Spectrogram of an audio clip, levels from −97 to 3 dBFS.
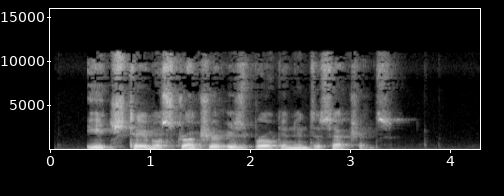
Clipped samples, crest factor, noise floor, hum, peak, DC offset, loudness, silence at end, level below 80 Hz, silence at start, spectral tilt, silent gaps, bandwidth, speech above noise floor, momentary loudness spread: under 0.1%; 16 dB; -66 dBFS; none; -2 dBFS; under 0.1%; -18 LUFS; 0.9 s; -44 dBFS; 0.35 s; -4.5 dB/octave; none; 11.5 kHz; 49 dB; 10 LU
